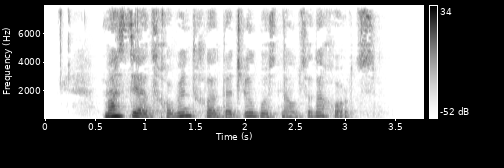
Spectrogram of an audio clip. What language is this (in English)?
Georgian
